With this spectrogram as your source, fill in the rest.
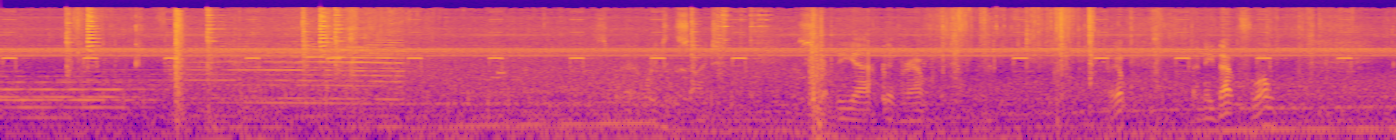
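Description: A heart monitor beeps at a steady pace.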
